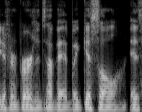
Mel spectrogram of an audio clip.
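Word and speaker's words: Gysahl: Gissel. Gissel is the actual pronunciation for the greens. I had to try 3 different versions of it, but Gissel is how you pronounce the Gissel greens.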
